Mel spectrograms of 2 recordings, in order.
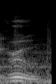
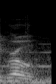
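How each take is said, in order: First: The vowel is a long 'oo' sound. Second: The vowel is a long 'oh' sound. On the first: The speaker calls it wrong. "They say Groove" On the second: The speaker calls it right. "they don't say Grove"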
